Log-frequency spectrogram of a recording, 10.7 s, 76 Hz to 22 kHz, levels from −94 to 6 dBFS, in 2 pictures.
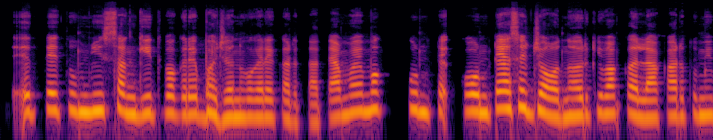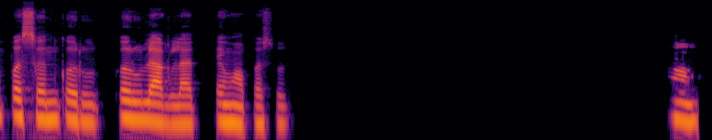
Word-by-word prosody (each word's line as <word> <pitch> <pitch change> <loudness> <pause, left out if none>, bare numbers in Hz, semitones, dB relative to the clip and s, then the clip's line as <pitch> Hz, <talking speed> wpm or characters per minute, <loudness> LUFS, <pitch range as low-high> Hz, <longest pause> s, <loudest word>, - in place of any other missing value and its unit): येथे 235 +2 +1
तुम्ही 245 0 +4
संगीत 230 -3 0
वगैरे 220 -1 +1
भजन 195 -3 +2
वगैरे 195 0 0
करतात. 165 -4 -7
त्यामुळे 215 +5 +1
मग 265 +2 +3 0.2
कुणते 240 -4 0
कोणते 245 +1 +3
असे 275 +1 +6
जॉनर 205 -3 +3
किंवा 225 -1 +2
कलाकार 205 -1 +1
तुम्ही 210 0 -1
पसंत 185 -3 -2
करू 165 -3 -4 0.2
करू 185 -2 -1
लागलात 155 -3 -2 0.2
तेव्हापासून? 155 -1 -6 2.9
हां. 170 -3 -4
205 Hz, 125 wpm, -24 LUFS, 180-235 Hz, 2.9 s, असे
